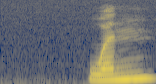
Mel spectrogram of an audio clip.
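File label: "wen2", Chinese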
